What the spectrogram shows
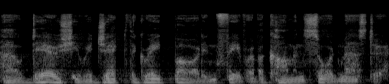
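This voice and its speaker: A man's put-on character voice, very deep and low in pitch, with a deadpan tone. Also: moderate pace. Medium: video game. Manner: terse, deadpan.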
